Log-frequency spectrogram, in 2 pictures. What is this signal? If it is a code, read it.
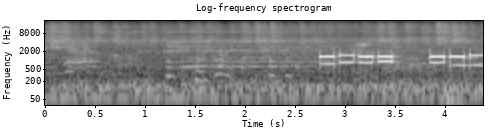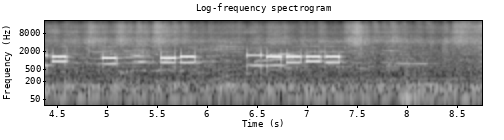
DTMF, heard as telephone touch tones, dialled by machine, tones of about 140 ms, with the noise of a restaurant. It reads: 5980 8230 4 78 32808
